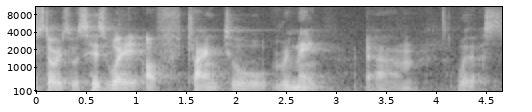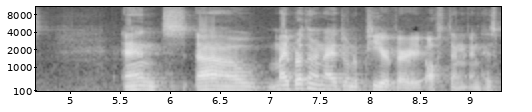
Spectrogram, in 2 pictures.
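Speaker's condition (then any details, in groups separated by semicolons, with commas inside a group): No condition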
